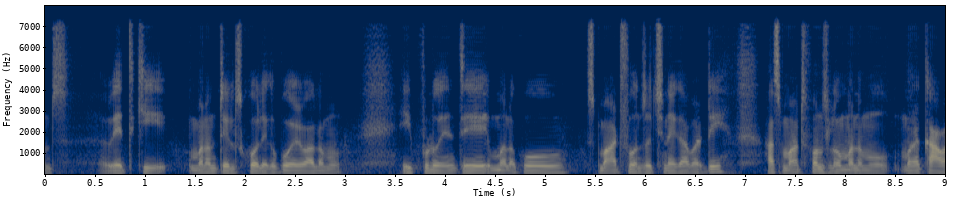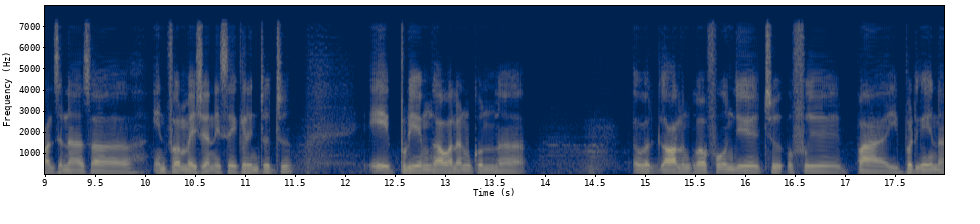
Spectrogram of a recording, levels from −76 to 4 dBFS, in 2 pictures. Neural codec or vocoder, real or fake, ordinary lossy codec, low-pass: codec, 16 kHz, about 1 kbps, DyCAST, with the encoder's durations; fake; none; 7.2 kHz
